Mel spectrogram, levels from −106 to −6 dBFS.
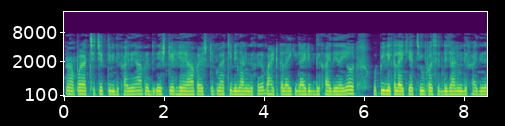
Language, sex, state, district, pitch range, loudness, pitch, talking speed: Hindi, male, Chhattisgarh, Rajnandgaon, 145-150 Hz, -18 LUFS, 145 Hz, 310 wpm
